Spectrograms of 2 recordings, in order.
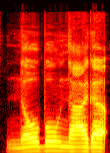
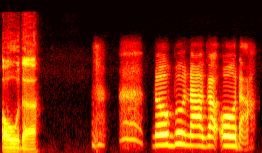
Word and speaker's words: Oda Nobunaga: finish out the sudoku storyline and remember granny noble naga oda nobunaga there you go yeah i've been trying to help help her pronounce these names properly as best i can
